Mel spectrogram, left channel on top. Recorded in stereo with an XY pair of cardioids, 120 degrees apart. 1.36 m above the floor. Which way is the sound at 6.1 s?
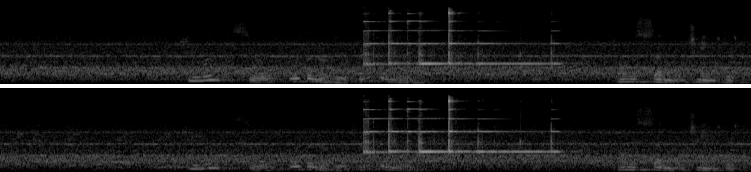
10° left.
